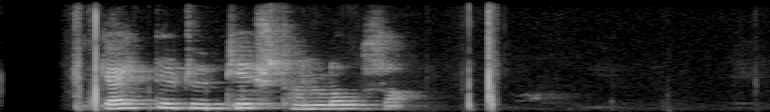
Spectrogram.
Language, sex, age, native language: Icelandic, male, 10, Icelandic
